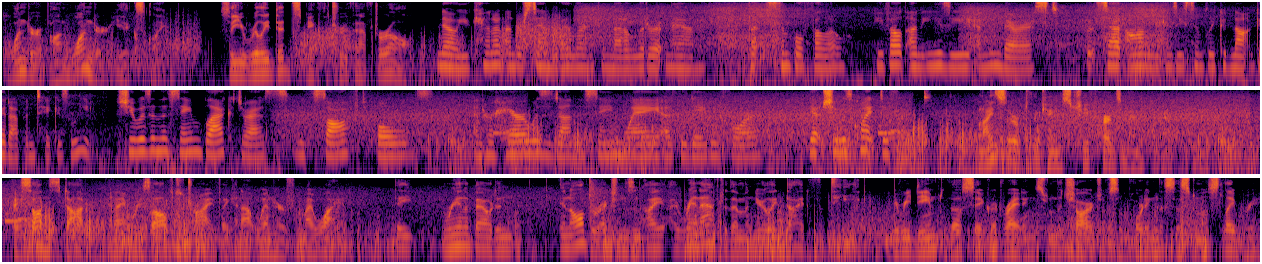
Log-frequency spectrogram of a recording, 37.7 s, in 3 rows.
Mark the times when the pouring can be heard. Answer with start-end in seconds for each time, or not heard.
not heard.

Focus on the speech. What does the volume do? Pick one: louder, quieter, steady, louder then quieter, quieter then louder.
steady.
